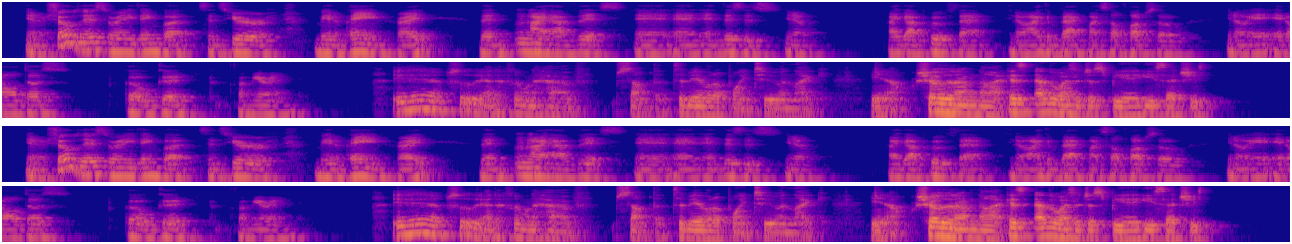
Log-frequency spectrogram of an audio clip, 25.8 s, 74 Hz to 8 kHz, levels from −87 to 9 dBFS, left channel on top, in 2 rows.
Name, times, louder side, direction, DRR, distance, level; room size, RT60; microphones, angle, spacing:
voice 1, 0.2-4.3 4.8-8.1 8.9-11.8 12.3-13.5 14.1-14.7 15.2-15.8, left 1 dB, 25° left, 2 dB, 0.6 m, -39 dB
voice 2, 16.6-18.7 19.0-21.0 21.6-24.9, right 2 dB, 25° right, 2 dB, 0.3 m, -32 dB
2.3 x 2.1 x 2.8 m, 0.43 s
head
